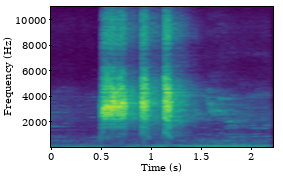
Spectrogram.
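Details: Greater green leafbird seeking an opponent: three loud grating squawks in quick succession, the first longest, trailing into soft hiss with a low background hum.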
